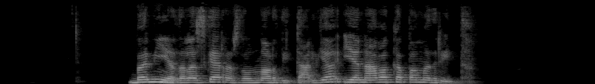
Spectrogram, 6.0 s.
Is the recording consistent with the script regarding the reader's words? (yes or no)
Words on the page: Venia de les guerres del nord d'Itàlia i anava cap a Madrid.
yes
